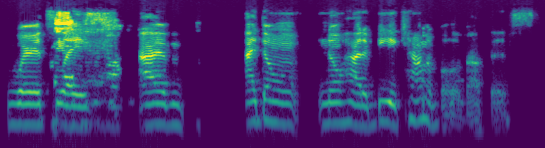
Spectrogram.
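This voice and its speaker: A woman's voice: deep voice, fairly bright tone, no echo, dull audio. A woman co-hosting a candid podcast conversation, speaking in a reflective, emphatic and informal way. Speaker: podcast co-host.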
